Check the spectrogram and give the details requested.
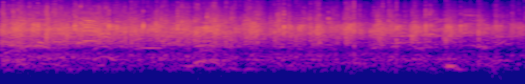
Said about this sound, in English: Oh, yeah, it's time for another praise break. It's time for clap your hands and tell the Lord how good he is.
